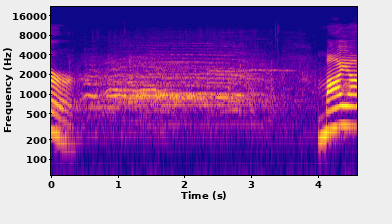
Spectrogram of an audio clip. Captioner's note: crowd cheering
